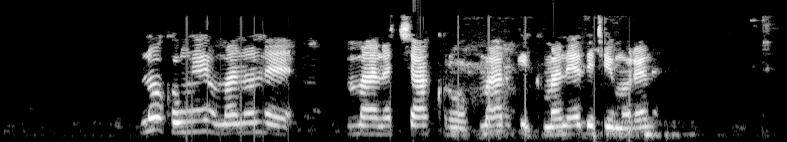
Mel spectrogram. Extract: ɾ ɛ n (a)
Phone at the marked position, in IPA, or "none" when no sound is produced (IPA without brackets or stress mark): ɛ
